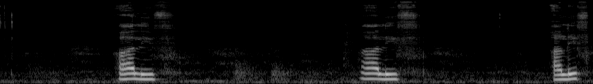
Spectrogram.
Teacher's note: الف کو جلدی پڑھنا ہے، کھینچنا نہیں ہے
